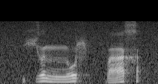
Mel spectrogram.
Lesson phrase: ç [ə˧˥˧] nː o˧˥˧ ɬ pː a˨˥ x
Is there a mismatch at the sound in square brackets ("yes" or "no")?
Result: no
